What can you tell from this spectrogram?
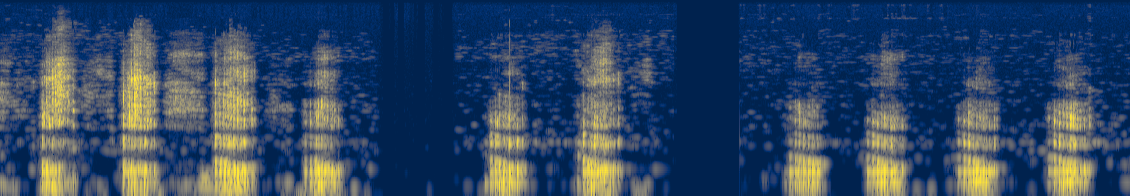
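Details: A fallow deer (Dama dama) gives deep, hoarse, belching grunts, about one a second, in short bursts.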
